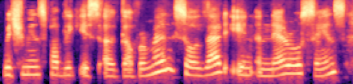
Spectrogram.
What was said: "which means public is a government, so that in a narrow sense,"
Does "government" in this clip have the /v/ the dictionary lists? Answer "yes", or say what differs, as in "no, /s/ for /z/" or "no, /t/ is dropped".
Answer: yes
